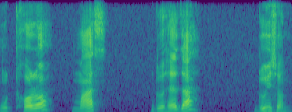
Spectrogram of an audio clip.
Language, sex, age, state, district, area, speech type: Assamese, male, 30-45, Assam, Dhemaji, rural, spontaneous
